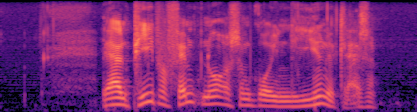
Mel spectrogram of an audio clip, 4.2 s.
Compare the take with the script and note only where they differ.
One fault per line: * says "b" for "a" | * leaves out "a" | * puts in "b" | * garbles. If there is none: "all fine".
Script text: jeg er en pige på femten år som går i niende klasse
all fine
